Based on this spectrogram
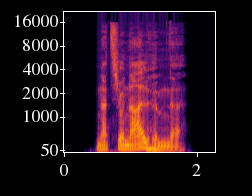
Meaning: national anthem
- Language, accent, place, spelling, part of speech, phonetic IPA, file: German, Germany, Berlin, Nationalhymne, noun, [ˌnat͡si̯oˈnaːlˌhʏmnə], De-Nationalhymne.ogg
